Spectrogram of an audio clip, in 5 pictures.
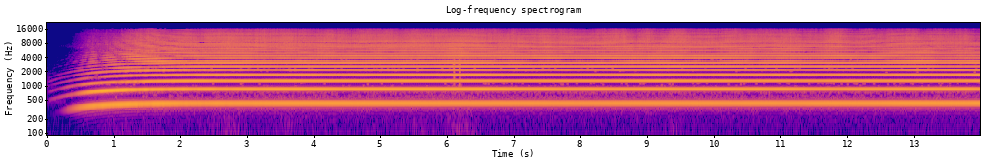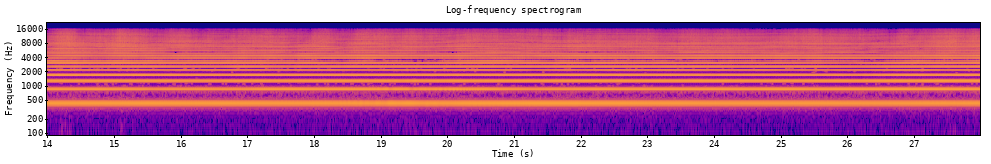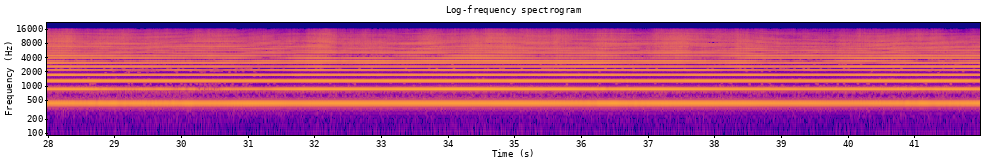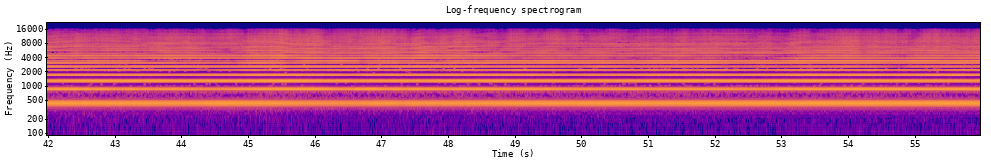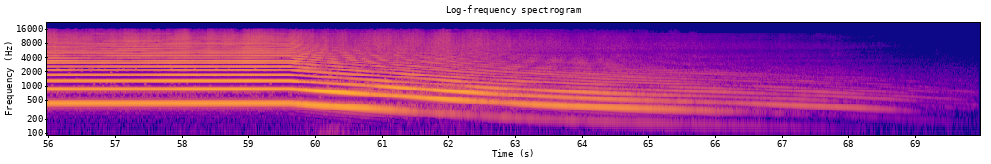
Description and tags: HLS Entwarnung Köln-Niehl
Unbearbeitete und nicht übersteuerte Aufnahme einer HLS273 Sirene in Köln bei der großen Sirenenprobe im Oktober 2015. Signal: Warnung.
Unedited Recording of a german electro/mechanical/pneumatical-siren (type HLS273, manuf. by company Hörmann) at the big siren-testing in the Cologne area, in october 2015. Signal: all-clear.
raid, defense, sirene, signal, all-clear, emergency, allclear, siren, warning, disaster, mechanical, alarm, civil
